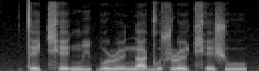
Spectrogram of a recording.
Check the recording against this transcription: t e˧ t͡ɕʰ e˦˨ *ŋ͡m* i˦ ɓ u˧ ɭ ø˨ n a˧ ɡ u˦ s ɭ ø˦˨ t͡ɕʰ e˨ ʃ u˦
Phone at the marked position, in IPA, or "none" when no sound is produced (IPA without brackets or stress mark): ŋ͡m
